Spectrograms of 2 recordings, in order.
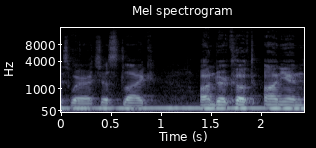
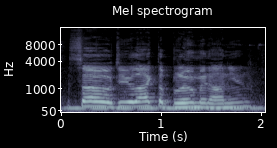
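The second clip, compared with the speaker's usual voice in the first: nosy American; 5 semitones higher, 3 dB louder than usual. Retold or imitated. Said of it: "where it's like".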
